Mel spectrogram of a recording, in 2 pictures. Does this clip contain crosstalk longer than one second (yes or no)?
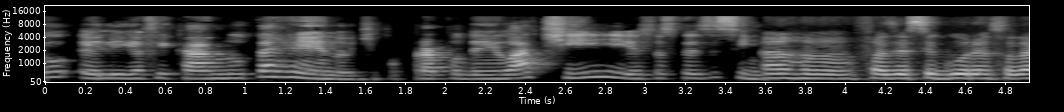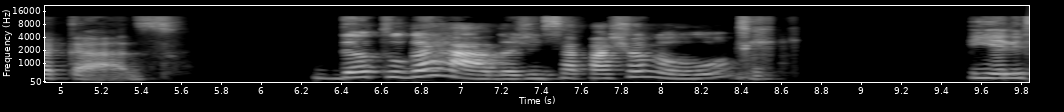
no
